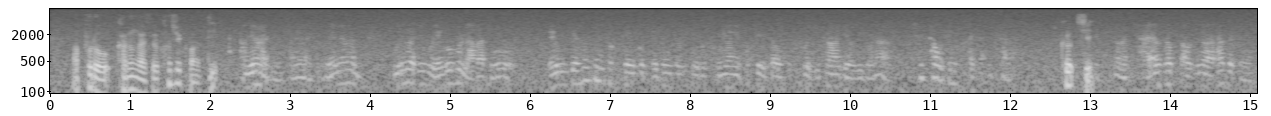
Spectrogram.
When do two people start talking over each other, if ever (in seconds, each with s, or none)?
none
